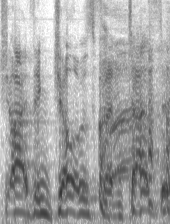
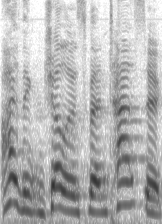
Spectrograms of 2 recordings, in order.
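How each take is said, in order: First: The voice is low and hoarse. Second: The voice is light and clear. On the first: This is how the speaker really talked as a child. "did you have a sore throat?" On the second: This is how a cute little girl is expected to sound. "instead of saying like"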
